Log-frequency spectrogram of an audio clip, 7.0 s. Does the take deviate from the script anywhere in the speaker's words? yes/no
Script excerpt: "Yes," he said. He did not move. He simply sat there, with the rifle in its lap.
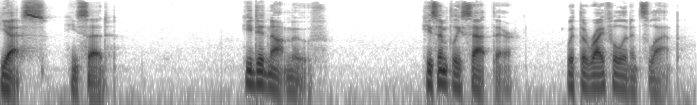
no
